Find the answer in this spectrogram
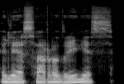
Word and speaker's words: Eleazar Rodriguez: For starters, am I pronouncing it correctly? Is it Eleazar Rodriguez? Yes, Eleazar Rodriguez.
